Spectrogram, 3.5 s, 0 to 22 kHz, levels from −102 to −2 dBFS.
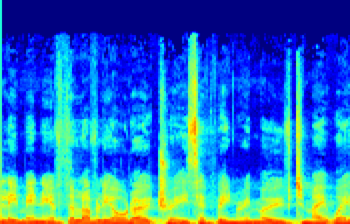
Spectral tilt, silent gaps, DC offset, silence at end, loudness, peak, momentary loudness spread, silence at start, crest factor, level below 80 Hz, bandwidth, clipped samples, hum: -6 dB/octave; none; under 0.1%; 0 s; -20 LUFS; -8 dBFS; 2 LU; 0 s; 10 dB; -50 dBFS; 17 kHz; under 0.1%; none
